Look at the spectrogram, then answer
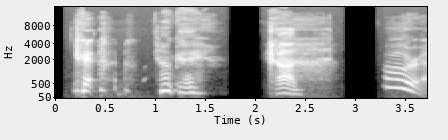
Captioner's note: chuckles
